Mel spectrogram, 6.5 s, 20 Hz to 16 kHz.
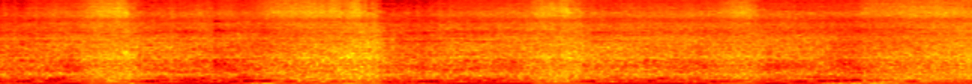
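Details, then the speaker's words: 1964 Volkswagen Beetle four-cylinder, first start with oil pressure light initially on: low uneven idle surging and sagging about once a second, lumpy, owner unsure it runs on all four cylinders. "but it really doesn't sound happy um I'm not even sure if it's running on all four cylinders because it sounds quite lumpy"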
